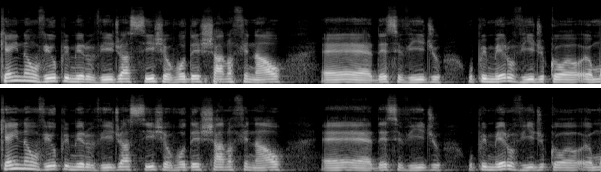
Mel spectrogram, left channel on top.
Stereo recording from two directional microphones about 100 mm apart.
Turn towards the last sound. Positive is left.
turn(degrees=40)  # may be behind; listen again after turning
